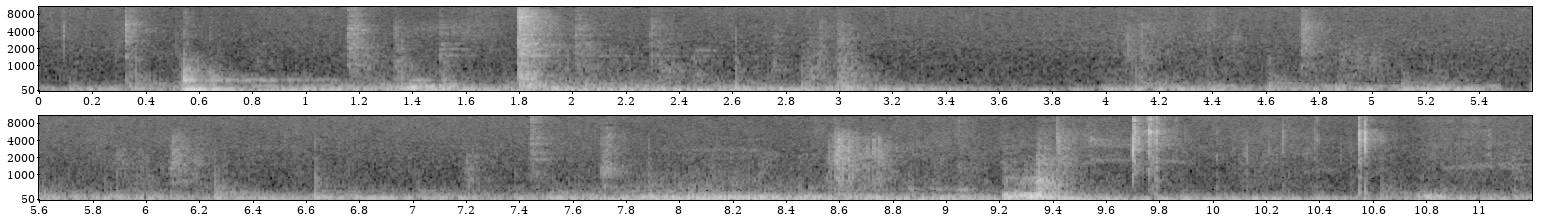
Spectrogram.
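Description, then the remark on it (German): Rummaging sounds as someone fetches a notepad and pen: scattered knocks, clicks and scrapes at an irregular pace, with a drawer-like slide and a low steady hum underneath. No one speaks. “Ich hole mir kurz einen Zettel und einen Stift.”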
